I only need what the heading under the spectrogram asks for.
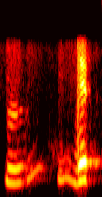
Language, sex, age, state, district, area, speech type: Punjabi, female, 18-30, Punjab, Fazilka, rural, conversation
